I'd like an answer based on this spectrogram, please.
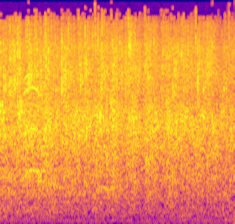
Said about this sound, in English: That's worth applause, sure.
